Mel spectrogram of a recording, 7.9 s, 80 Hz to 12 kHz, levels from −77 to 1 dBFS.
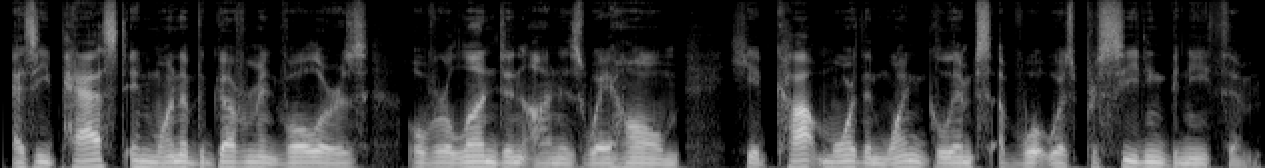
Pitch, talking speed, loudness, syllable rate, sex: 95 Hz, 210 wpm, -21 LUFS, 5.4 syllables/s, male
